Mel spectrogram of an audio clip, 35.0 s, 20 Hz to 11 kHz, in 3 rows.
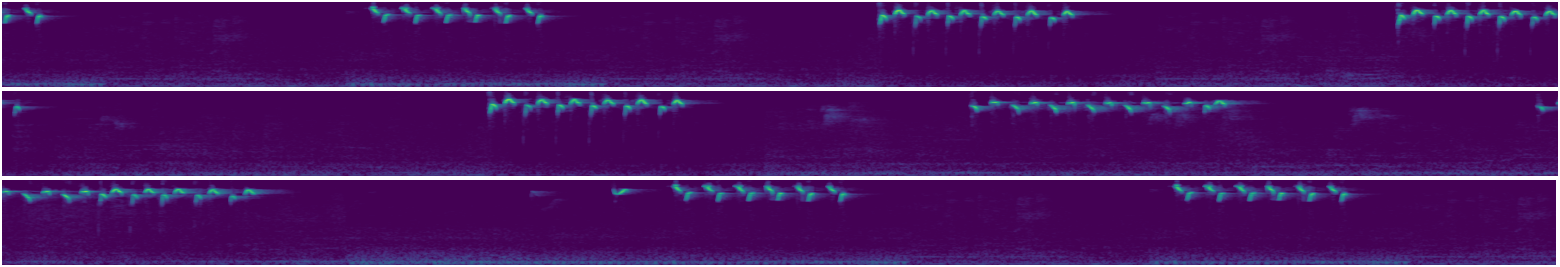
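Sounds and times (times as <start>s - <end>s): bird singing high thin notes: 2.8s - 4.2s, 23.2s - 25.4s, 28.0s - 29.8s, 32.2s - 33.6s.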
